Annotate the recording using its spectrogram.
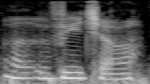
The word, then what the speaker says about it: VCHA: VCHA.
